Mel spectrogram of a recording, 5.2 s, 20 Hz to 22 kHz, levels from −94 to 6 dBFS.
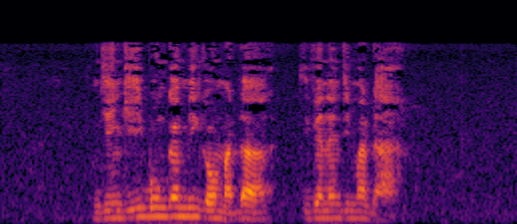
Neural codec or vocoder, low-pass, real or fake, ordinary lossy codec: none; 9.9 kHz; real; AAC, 64 kbps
